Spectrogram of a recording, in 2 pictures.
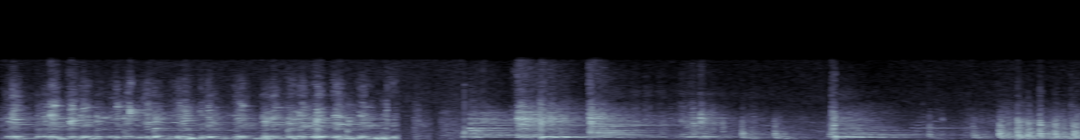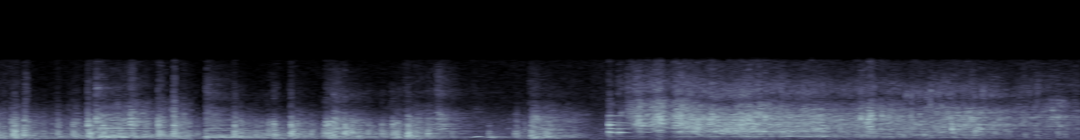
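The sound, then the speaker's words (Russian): A woman draws water from a well: steady splashing and pouring in several long bursts separated by short pauses, with no one talking. “Вот за водой на колодец Маргарита сходит с удовольствием”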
